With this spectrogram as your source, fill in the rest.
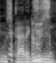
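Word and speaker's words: Uzcátegui: How do you now. say it? right? I say Uzcategui.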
